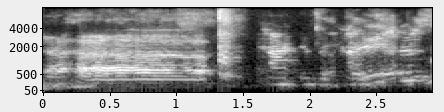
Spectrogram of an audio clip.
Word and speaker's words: Caiaphas: Is it Caiaphas? Right. Right. Have the way you pronounce it. Caiphas.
